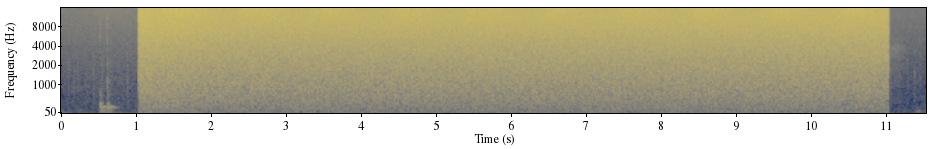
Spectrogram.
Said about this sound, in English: That one was white noise.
